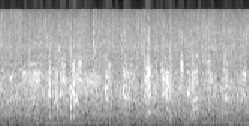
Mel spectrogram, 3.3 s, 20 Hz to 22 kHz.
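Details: Many ducks calling in the cold on a December afternoon, 3:35 PM, at Sainte-Adele, Quebec, Canada, at -3°C; a dense, overlapping chorus of short, nasal quacks fills the whole stretch with no pauses.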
